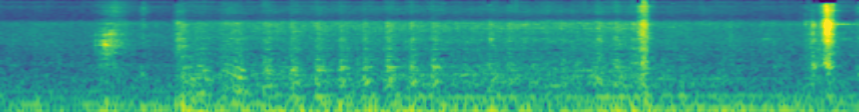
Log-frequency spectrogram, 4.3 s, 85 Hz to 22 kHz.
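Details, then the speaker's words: Suzuki SX4 that sat 3–4 months, starts fine on CNG; on petrol a long churning crank barely catches, stumbles, stalls and misfires, won't rev past about 3000 rpm; hard starting. "सकते हैं start नहीं हो रहा है ये start हुआ बंद हो गया स्टार्ट हुआ अभी गाड़ी मिशिंग कर रहा है"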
